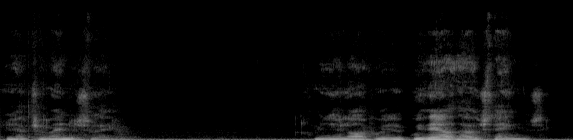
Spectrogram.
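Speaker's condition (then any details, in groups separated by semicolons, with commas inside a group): Parkinson's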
